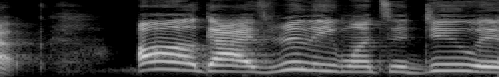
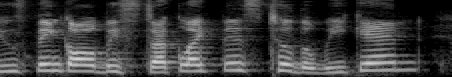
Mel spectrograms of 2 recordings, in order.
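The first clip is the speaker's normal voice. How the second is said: ordinary talk, nothing marked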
